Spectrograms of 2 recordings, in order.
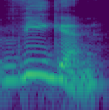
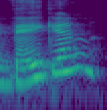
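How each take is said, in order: First: The first syllable rhymes with 'we'. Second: The first syllable rhymes with 'way'. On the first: This is how people say it now. The speaker calls it right. "but we actually say vegan now" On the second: This is the old-fashioned way to say it. The speaker calls it wrong. "In the olden days, they used to say vegan, but like like way"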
